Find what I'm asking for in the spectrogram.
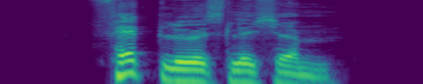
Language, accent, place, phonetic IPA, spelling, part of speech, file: German, Germany, Berlin, [ˈfɛtˌløːslɪçm̩], fettlöslichem, adjective, De-fettlöslichem.ogg
- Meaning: strong dative masculine/neuter singular of fettlöslich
